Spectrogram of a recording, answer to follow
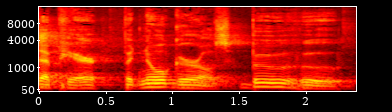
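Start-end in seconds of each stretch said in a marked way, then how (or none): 1.4-2.4 a soft, hammed-up fake boo-hoo; mock crying. Teasing his wife with fake tears over no girls. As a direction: pretend to cry, then give it away. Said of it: "No, I'm just kidding".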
